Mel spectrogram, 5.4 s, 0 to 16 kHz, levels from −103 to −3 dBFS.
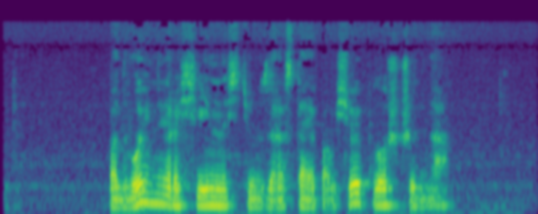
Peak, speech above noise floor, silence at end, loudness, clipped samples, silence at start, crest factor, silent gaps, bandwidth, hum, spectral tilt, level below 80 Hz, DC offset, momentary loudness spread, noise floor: -2 dBFS; 43 dB; 0.9 s; -21 LUFS; under 0.1%; 1.1 s; 20 dB; none; 11.5 kHz; none; -7 dB/octave; -46 dBFS; under 0.1%; 10 LU; -63 dBFS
